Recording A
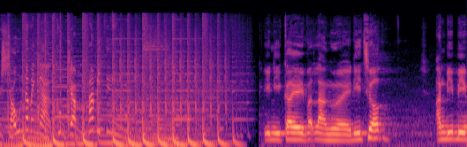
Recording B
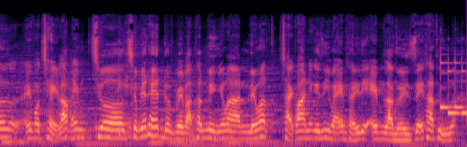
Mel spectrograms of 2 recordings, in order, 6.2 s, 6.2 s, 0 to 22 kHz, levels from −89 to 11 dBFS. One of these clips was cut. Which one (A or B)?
A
